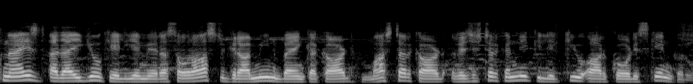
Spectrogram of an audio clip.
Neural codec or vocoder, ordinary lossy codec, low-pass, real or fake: none; none; 7.2 kHz; real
